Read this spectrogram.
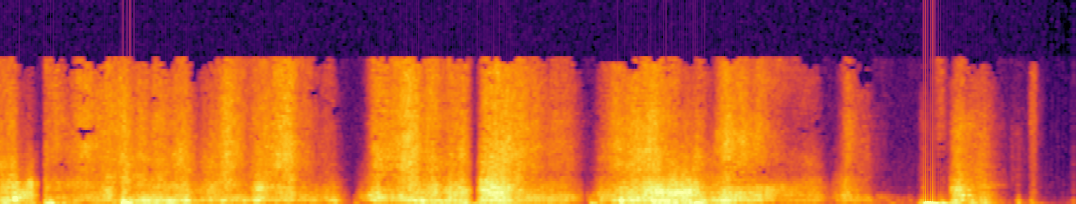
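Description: Soft thumps sound as a leather object is handled and set down.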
